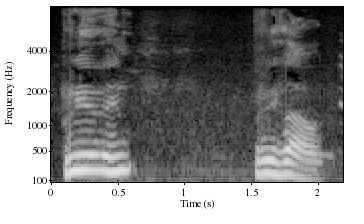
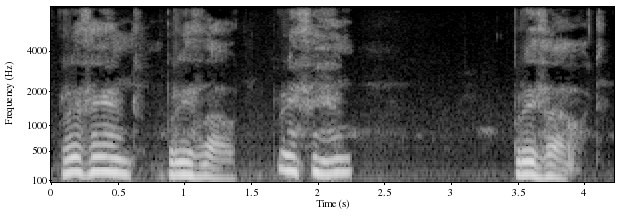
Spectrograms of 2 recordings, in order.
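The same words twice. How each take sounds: First: Urging himself to get his breath back; pushed breathing cue. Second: Saying breathe in, breathe out to settle himself; steady self-coaching through the breaths; calming breaths. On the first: Out of breath mid-talk, coaching himself louder. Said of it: "I could not take my breath". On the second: A speaker steadying himself mid-talk, calm breathing cues. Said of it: "Let me take my breath". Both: Real, not acted.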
